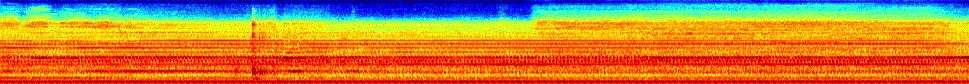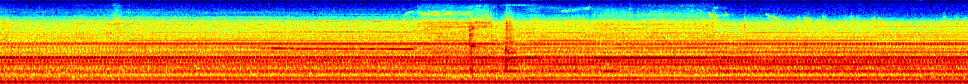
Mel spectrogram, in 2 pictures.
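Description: Lorry engine running steadily to power its truck-mounted hydraulic loader crane, with a steady mechanical whine over the engine hum. A couple of brief clunks come through, one about four seconds in and another around twenty-two seconds in.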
